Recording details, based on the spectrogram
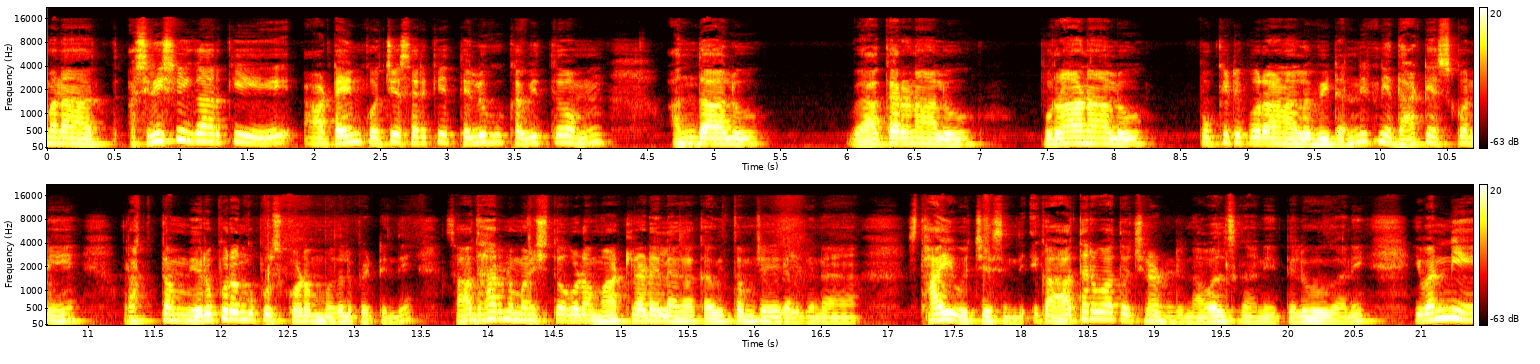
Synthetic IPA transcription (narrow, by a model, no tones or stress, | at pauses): mɐnɐʃɾiːʂliːɡaːɾikiaːʈɐjmkiʋɐt͡ʃːɛːsɐɾiket̪e̞luɡukɐʋit̪ʋɐm | ɐnd̪aːlu | ʋjaːkɐɾɐɳaːlu | puɾaːɳaːlu | pukːiʈipuɾaːɳaːluʋiːʈ̬ɐnːiʈinid̪aːʈe̞ːsu̥koni | ɾɐkt̪ɐmeɾupuɾɐŋɡupuːsu̥kɔːɽɐmːɔd̪ɐlupe̞ʈːind̪i | saːd̪ʱaːɾɐɳɐmɐnuʂi̥t̪o̞ːkuːɽaːmaːʈlaːɽeːlaːɡaːkɐʋit̪ʋɐmt͡ʃɛːjɐɡɐliɡinɐ | st̪ʰaːjiʋɐt͡ʃːe̞ːsind̪iʔikɐaːt̪ɐɾʋaːt̪ɐʋɐt͡ʃːinɐʈʋɐɳʈinɐʋɐlsɡaːniːt̪e̞luɡuɡaːniiʋɐnːi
